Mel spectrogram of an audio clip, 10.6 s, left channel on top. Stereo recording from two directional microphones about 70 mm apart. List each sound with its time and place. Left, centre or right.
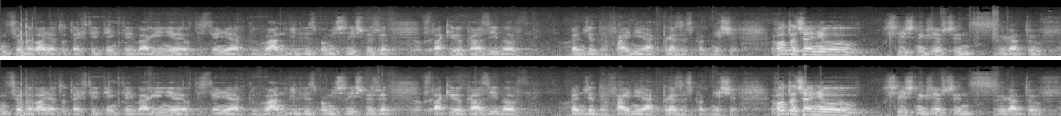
0.3 s speech: right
